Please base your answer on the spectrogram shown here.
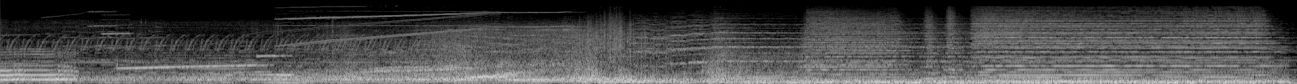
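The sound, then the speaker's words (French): Film sound effect of a spaceship jumping to light speed into hyperspace: whining tones sweep upward and build to a loud burst, then give way to a sustained, roaring, rumbling engine wash with pulsing high tones. “Han Solo et Luke Skywalker qui franchissent la vitesse de la lumière, hein, qui rentrent dans l'hyperespace.”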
